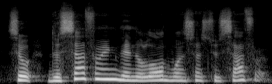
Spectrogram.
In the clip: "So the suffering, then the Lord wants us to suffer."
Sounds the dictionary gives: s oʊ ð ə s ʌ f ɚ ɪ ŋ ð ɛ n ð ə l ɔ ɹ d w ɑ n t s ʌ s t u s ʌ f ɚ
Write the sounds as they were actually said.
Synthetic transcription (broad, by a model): s oʊ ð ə s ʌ f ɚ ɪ ŋ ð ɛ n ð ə l ɔ ɹ d w ɑ n t s ʌ s t u s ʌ f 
